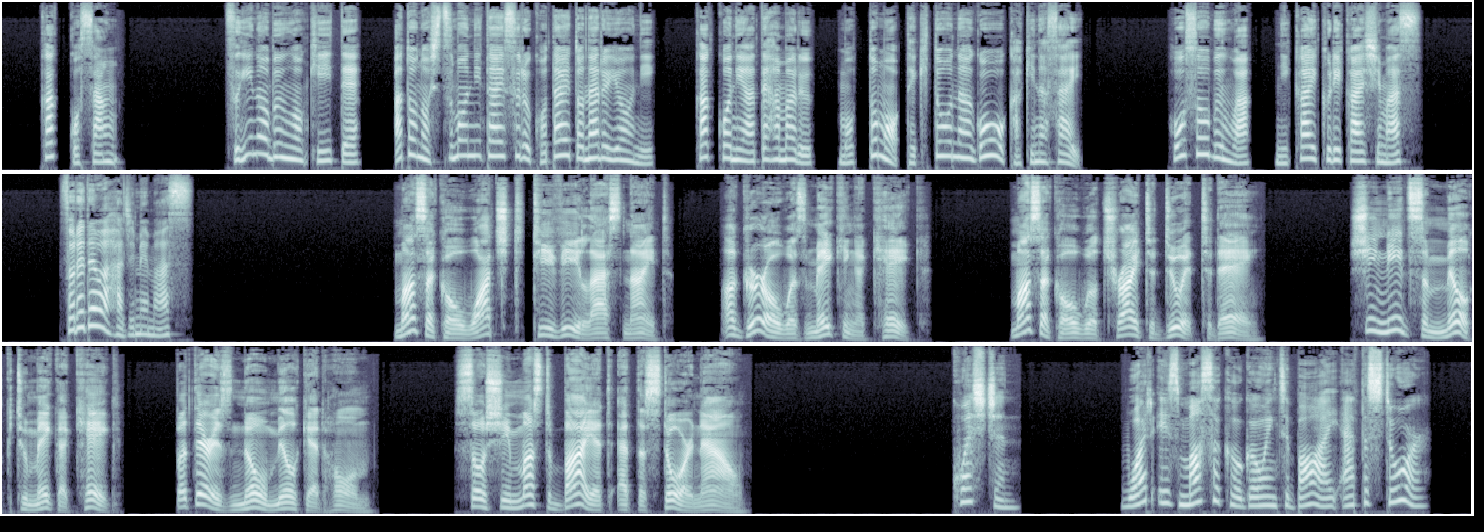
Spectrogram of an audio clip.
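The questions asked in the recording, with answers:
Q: What is Masako going to buy at the store?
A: Some milk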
